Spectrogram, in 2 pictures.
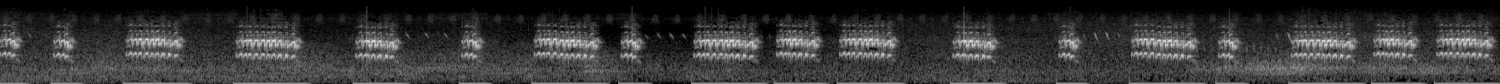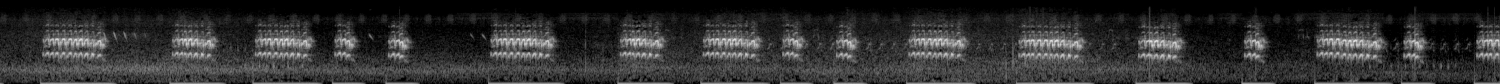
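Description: Animal calls: a short, high-pitched call repeated steadily, about two every second.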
